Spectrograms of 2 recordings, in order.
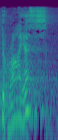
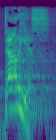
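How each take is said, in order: First: The name is said in a posh way. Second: The name is said in a plain way.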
